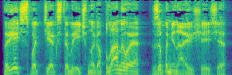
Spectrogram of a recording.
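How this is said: The voice sounds dismissive and disdainful. The speaker does not care about the listeners. "Человек, который относится с пренебрежением к слушателям"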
